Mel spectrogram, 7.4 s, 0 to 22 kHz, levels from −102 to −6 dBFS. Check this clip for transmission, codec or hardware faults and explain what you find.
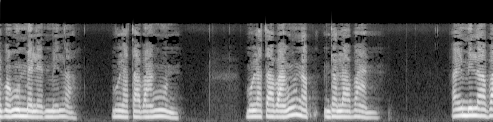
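One codec fault runs through the whole clip. AAC compression, throughout: nothing sounds above 9.7 kHz and the speech is audibly dull, smeared and fizzy, likely from AAC-LC at roughly 32 kbps.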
